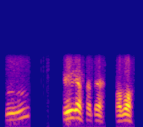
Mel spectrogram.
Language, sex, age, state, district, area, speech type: Assamese, male, 30-45, Assam, Dhemaji, rural, conversation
